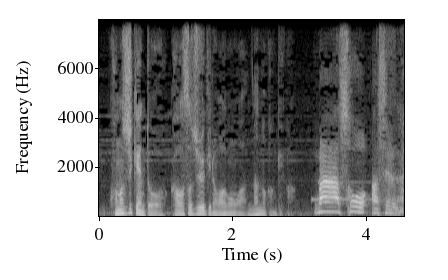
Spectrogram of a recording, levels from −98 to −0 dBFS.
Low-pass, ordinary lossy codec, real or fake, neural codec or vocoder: none; none; real; none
